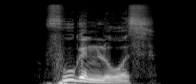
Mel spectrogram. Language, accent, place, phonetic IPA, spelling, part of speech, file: German, Germany, Berlin, [ˈfuːɡn̩ˌloːs], fugenlos, adjective, De-fugenlos.ogg
- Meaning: seamless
